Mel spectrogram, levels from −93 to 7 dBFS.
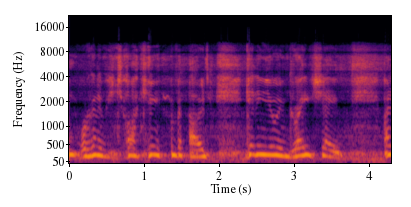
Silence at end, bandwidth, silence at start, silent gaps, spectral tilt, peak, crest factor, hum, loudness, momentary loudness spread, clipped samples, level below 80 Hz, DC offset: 0 s; 10.5 kHz; 0 s; none; -4 dB/octave; -14 dBFS; 10 dB; none; -24 LUFS; 6 LU; under 0.1%; -52 dBFS; under 0.1%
